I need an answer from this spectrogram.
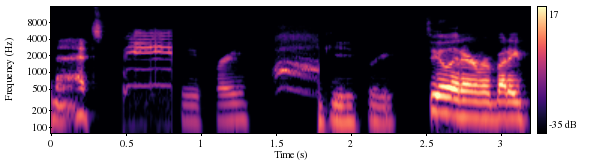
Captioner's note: meow; caw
